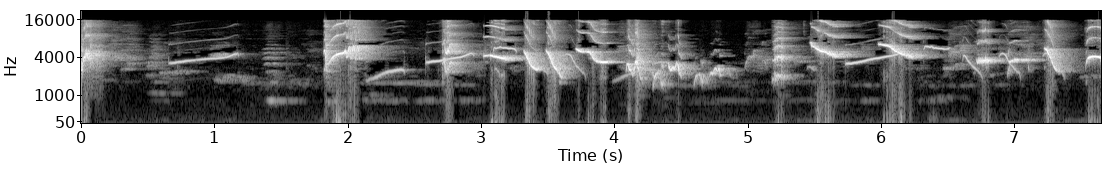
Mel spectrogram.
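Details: Oriental magpie-robin singing while provoked by a rival: loud, varied whistled phrases with rising slurs, sharp chips and buzzy rasps in fast bursts, after a slow opening of a single rising whistle.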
